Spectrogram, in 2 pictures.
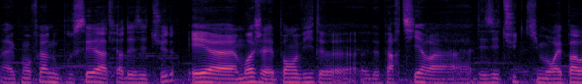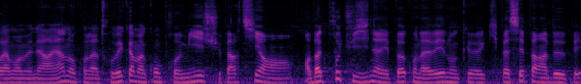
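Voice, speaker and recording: Over music in the background, a man speaks fairly quickly. His medium pitch keeps fairly even intonation. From Burgundy, France (rural Yonne). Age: 30s. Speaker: executive chef. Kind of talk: interview conversation. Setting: restaurant, in person. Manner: hesitant, many fillers.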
